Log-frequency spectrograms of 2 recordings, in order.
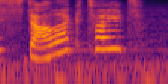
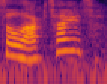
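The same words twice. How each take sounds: First: The stress is on the first syllable. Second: The stress is on the second syllable. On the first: This is the guessed British pronunciation. "do they say stalactite" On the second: This is the pronunciation the speaker is used to. "instead of stalactite?"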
